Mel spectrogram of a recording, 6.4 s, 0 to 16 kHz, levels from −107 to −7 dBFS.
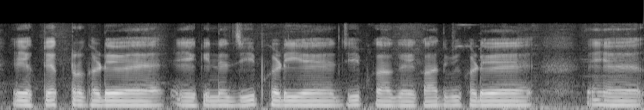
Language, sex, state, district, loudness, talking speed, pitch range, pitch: Marwari, male, Rajasthan, Churu, -29 LUFS, 165 wpm, 110-115 Hz, 110 Hz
